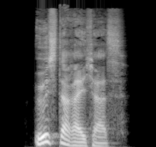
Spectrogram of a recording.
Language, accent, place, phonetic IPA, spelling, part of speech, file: German, Germany, Berlin, [ˈøːstəʁaɪ̯çɐs], Österreichers, noun, De-Österreichers.ogg
- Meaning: genitive singular of Österreicher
